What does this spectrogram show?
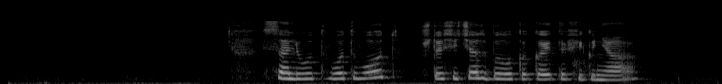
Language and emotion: Russian, sad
